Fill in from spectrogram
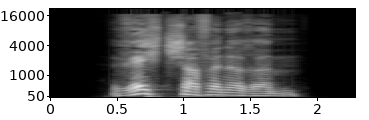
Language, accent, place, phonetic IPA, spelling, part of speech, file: German, Germany, Berlin, [ˈʁɛçtˌʃafənəʁəm], rechtschaffenerem, adjective, De-rechtschaffenerem.ogg
- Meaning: strong dative masculine/neuter singular comparative degree of rechtschaffen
